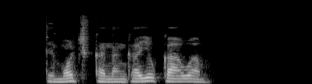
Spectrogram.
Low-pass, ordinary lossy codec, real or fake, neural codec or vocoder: 10.8 kHz; AAC, 32 kbps; real; none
